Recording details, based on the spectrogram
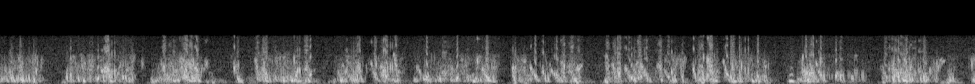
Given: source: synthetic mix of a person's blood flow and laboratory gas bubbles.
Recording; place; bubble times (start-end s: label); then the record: Doppler ultrasound of blood flow; precordium
0.00-0.45 s: bubbles
0.64-1.37 s: bubbles
1.41-1.45 s: bubbles
1.50-2.15 s: bubbles
2.30-2.44 s: bubbles
2.53-3.16 s: bubbles
3.34-4.05 s: bubbles
4.12-5.00 s: bubbles
5.10-5.84 s: bubbles
6.04-7.72 s: bubbles
7.87-8.68 s: bubbles
8.80-9.58 s: bubbles
9.68-9.76 s: bubbles
From the record:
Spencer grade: 4 (maximum detectable bubble signal sounding continuously throughout systole and diastole of every cardiac period, and overriding the amplitude of the normal cardiac signals); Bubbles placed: anywhere in the cardiac cycle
